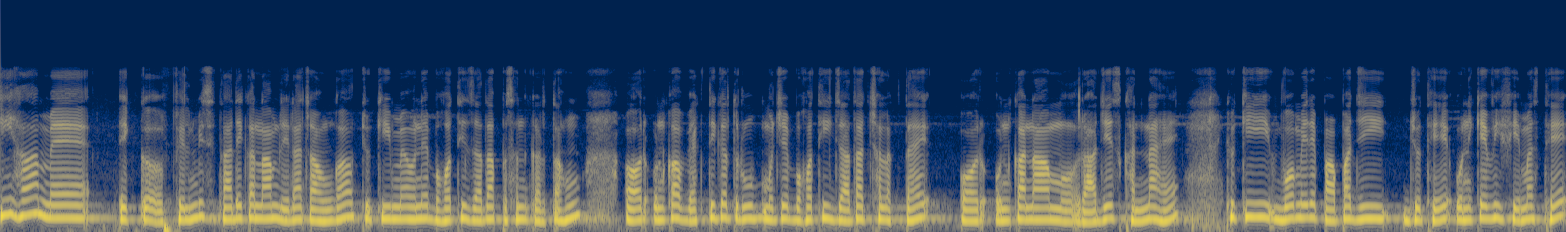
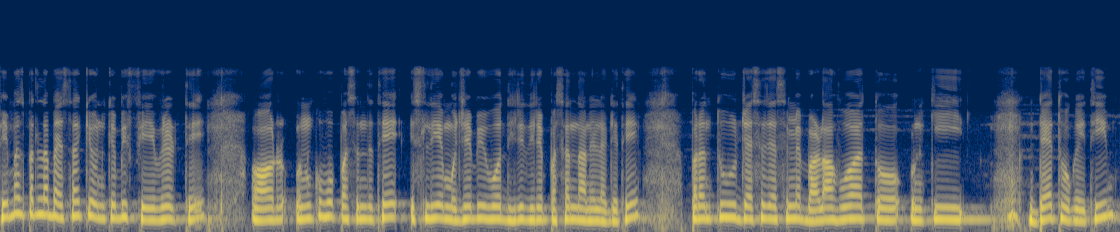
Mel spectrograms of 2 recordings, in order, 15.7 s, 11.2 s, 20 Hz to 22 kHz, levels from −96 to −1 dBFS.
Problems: constant background noise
